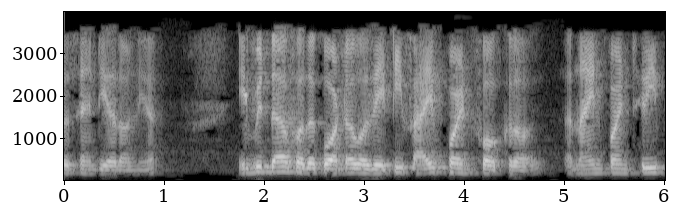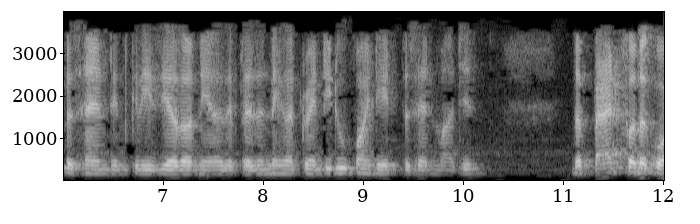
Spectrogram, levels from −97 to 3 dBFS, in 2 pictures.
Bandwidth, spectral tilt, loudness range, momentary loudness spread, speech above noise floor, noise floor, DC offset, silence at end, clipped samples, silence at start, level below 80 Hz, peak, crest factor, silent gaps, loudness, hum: 4 kHz; -7 dB/octave; 7 LU; 11 LU; 28 dB; -52 dBFS; under 0.1%; 0 s; under 0.1%; 0 s; -84 dBFS; -4 dBFS; 20 dB; none; -23 LUFS; none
